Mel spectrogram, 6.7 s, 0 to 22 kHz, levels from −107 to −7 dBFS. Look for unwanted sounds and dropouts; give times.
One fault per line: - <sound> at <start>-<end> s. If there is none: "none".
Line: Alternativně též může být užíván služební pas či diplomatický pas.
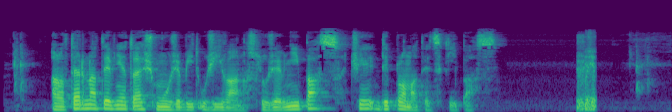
- laugh at 5.8-6.0 s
